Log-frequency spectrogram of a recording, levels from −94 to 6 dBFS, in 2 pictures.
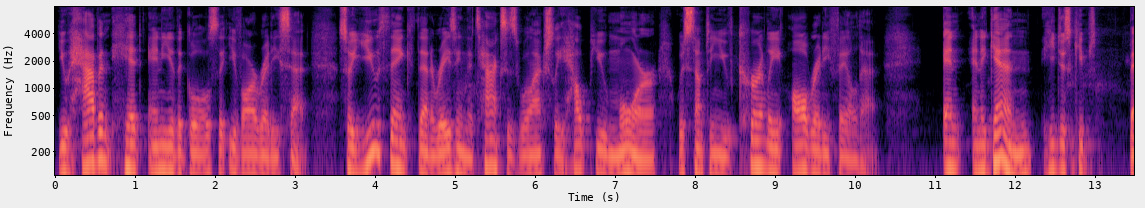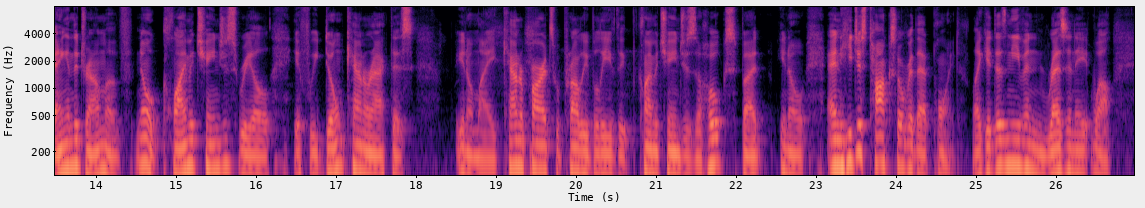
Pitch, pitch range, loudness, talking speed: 105 Hz, 95-120 Hz, -27 LUFS, 175 wpm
